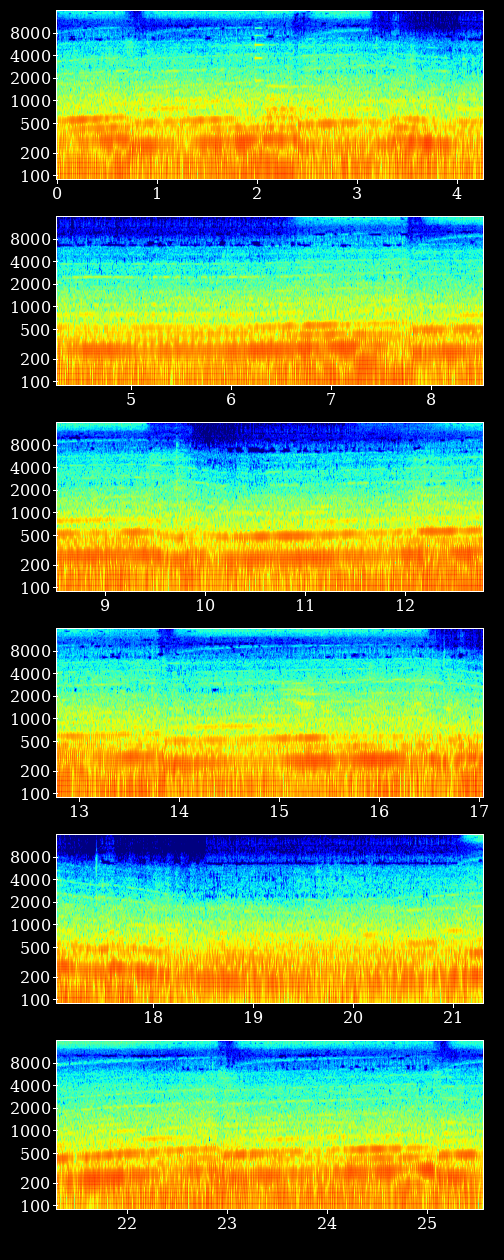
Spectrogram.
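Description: A racing car engine roars loudly, its pitch climbing through the gears and dropping as it slows for corners.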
